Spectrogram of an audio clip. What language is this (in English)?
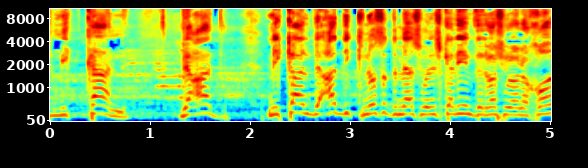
Hebrew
